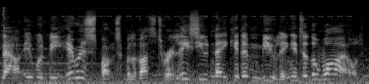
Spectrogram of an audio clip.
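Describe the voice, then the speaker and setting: A man's voice: high voice, sing-song, quick pace, pushed and bright, soft background music, exaggerated voice. A man with a British accent playing a sarcastic, smug artificial intelligence assistant in a video game, with droll, pompous, articulate delivery. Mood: smug, teasing. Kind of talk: scripted video game voice acting.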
